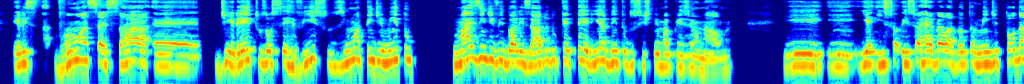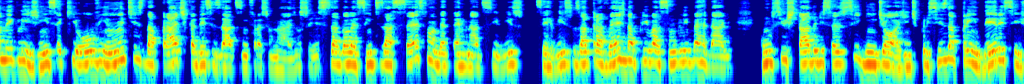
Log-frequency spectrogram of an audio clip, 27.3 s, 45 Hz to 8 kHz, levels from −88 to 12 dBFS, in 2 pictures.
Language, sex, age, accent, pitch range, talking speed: Portuguese, male, 20-39, Brazilian, 145-180 Hz, 150 wpm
